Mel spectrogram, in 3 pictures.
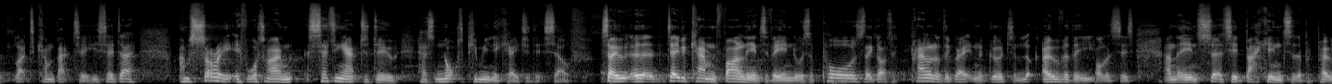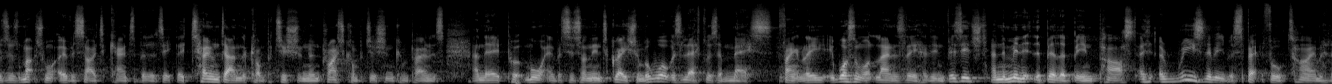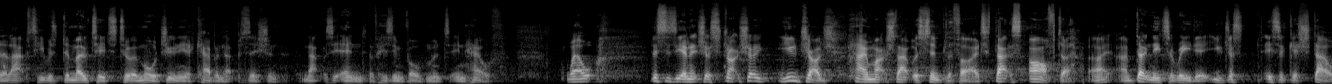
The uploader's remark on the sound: The inaugural John Deeble Lecture was presented at Parliament House on the 18th of October 2019 by the Australian Healthcare and Hospitals Association.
